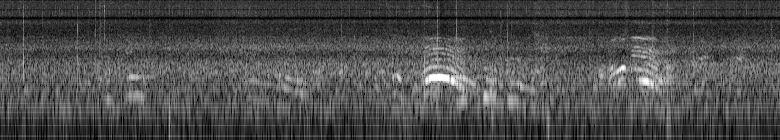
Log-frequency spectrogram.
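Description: Young men shout loudly to each other outdoors.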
